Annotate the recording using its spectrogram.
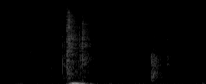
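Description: A sheet of paper waved hard through the air, making two brief swishes about a second apart.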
